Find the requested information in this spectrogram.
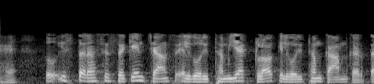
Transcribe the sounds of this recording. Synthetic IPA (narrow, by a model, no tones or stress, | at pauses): ɦɛ̰ː | t̪o̰ːʔɪst̪ɐɾəɦsesɛːkə̃ɳɖ̚t͡ʃãːnsɛ̰lɡoːɾɪt̪ʰəmjaklɔːkɛlɡoːɾɪt̪ʰəmkaːmkɐɾt̪a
